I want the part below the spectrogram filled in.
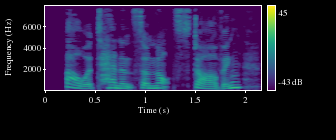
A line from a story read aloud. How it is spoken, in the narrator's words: snapped Anne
